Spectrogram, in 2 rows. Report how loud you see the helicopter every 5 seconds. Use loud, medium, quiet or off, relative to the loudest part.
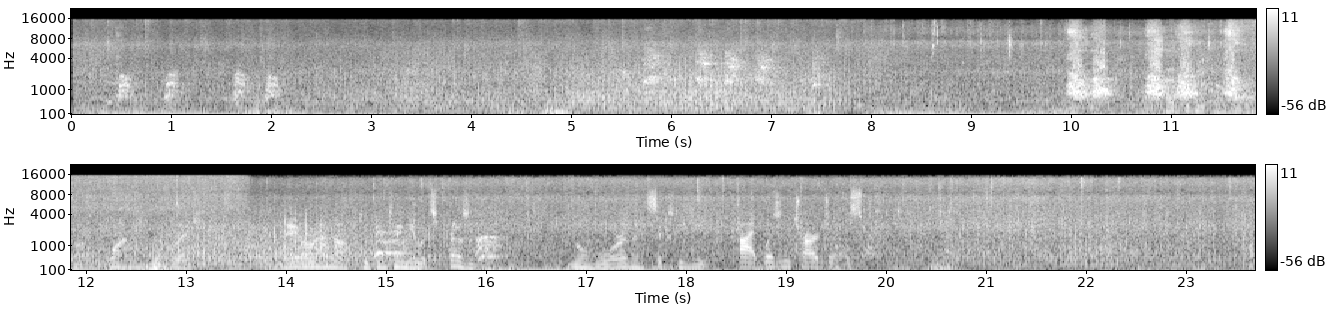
loud, loud, loud, medium, medium.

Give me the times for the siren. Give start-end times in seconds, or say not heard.
not heard.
